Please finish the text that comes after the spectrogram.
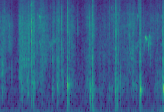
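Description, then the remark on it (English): A horse's hooves clip-clop in a loose, uneven rhythm as it arrives in Tasmania, a string of sharp knocks, fairly quiet and with no one talking. “Ah, a horse just arrived too, which is no wonder since there are plenty of horse riding spots in Tasmania.”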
